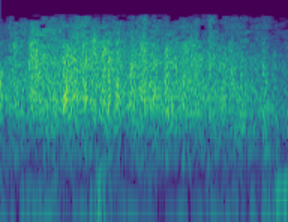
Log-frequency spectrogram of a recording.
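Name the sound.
audience clapping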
